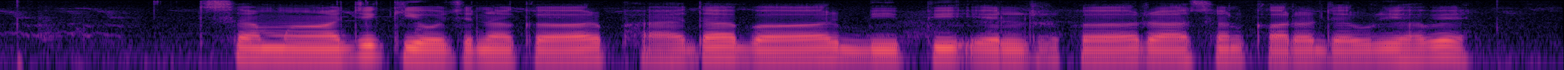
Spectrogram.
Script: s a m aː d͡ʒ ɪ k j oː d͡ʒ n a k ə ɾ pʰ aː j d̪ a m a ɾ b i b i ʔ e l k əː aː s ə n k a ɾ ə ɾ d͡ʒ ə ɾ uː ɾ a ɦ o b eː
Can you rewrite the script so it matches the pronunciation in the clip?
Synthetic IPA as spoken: s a m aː d͡ʒ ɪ k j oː d͡ʒ n a k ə ɾ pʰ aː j d̪ a b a ɾ b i p i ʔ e l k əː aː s ə n k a ɾ ə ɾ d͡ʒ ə ɾ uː ɾ i ɦ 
